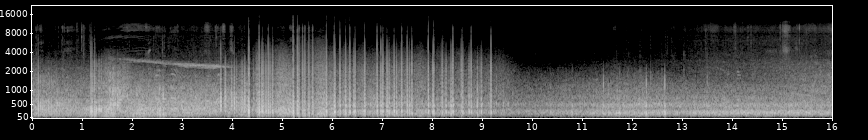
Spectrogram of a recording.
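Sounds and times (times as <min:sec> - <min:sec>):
falling firework whistle: 0:00.0 - 0:05.6
fireworks crackling pops: 0:00.0 - 0:16.0.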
